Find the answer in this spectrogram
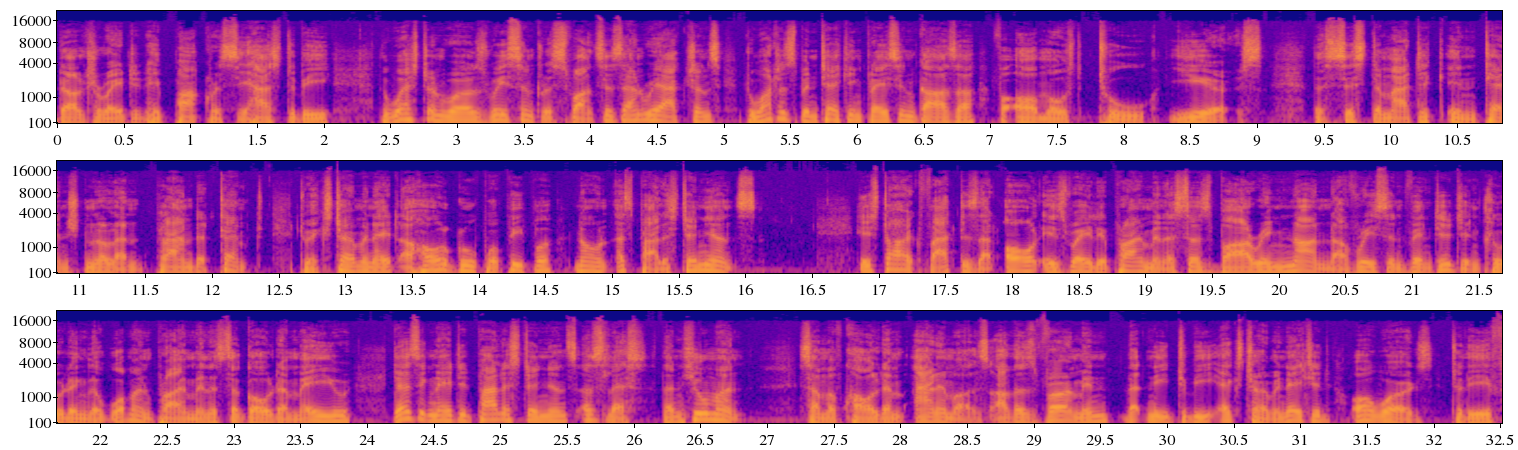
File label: COMMENTARY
